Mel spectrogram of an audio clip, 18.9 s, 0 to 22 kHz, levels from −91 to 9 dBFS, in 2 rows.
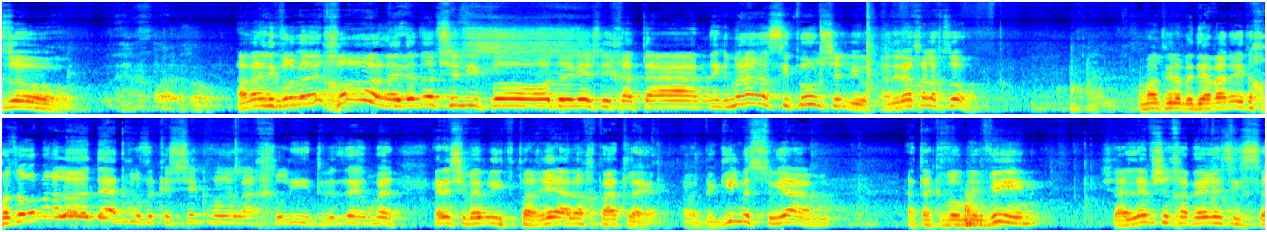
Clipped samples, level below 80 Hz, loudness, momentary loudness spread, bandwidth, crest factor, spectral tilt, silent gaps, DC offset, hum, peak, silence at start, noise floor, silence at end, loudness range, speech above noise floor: under 0.1%; -72 dBFS; -16 LUFS; 15 LU; over 20 kHz; 16 dB; -5 dB/octave; none; under 0.1%; none; 0 dBFS; 0 s; -40 dBFS; 0 s; 6 LU; 25 dB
